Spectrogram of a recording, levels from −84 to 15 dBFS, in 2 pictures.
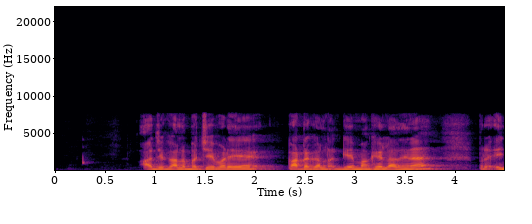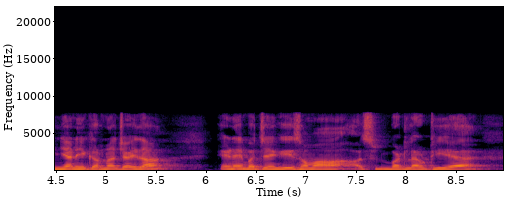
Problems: echo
